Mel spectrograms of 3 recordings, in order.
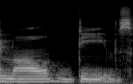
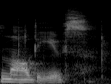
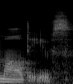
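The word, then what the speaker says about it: Maldives: Um, yeah, they say Maul Deves, but then some variance dives. Um, um, yeah. So, there's actually quite a few different ways it's pronounced listed in that dictionary, meaning that um depending on where you are, there's going to be different variants. Um but the most common is Maldes.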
